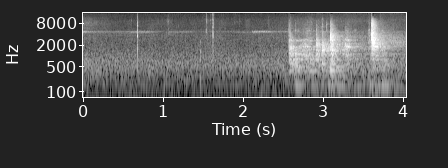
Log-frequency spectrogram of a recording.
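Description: A metal knife blade scraping debris from the open valve port on top of a propane tank: a couple of light clicks, then a rough scrape lasting about a second, with a sharp peak near the end. A steady high insect tone runs underneath.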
